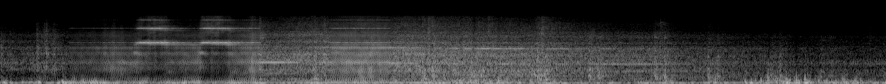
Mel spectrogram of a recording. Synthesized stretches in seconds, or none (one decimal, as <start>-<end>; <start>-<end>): 0.7-2.6; 3.3-3.9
